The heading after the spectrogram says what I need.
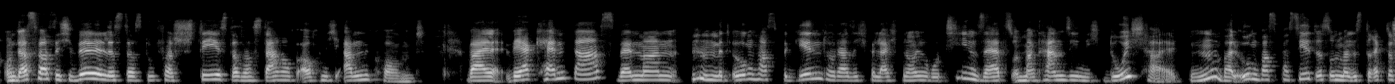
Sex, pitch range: female, 180-220 Hz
